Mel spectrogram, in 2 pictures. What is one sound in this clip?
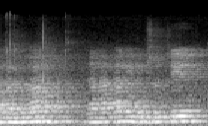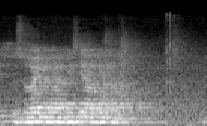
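A man chants slowly through a microphone.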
